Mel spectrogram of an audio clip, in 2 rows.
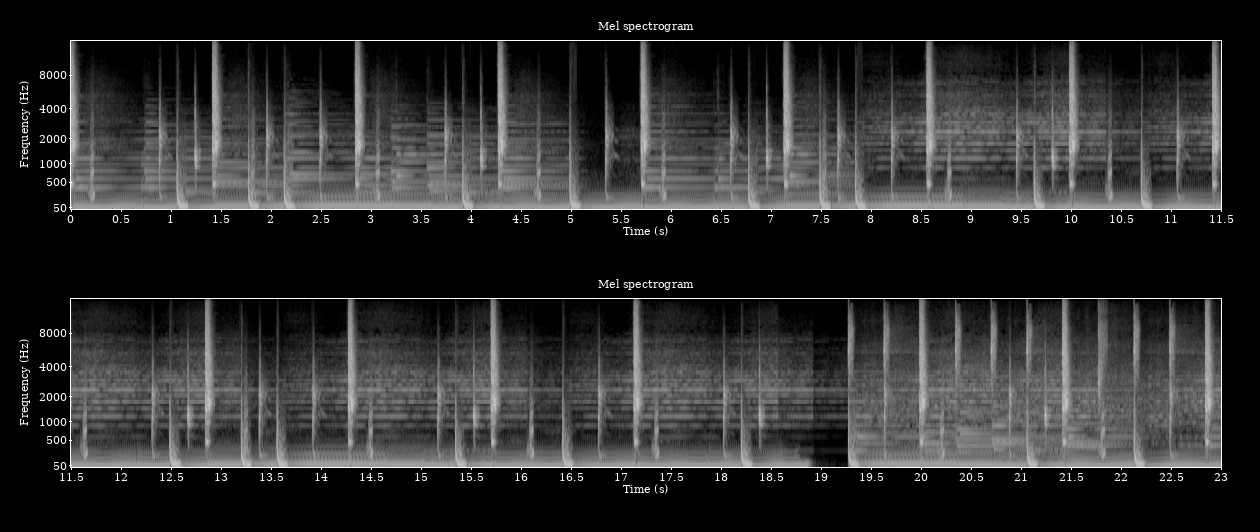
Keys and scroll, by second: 9.9 ctrl+KP_Add, 14.7 KP_Add, 22.3 ctrl+KP_Subtract, 22.8 ctrl+KP_Subtract.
